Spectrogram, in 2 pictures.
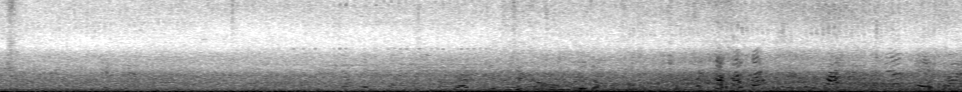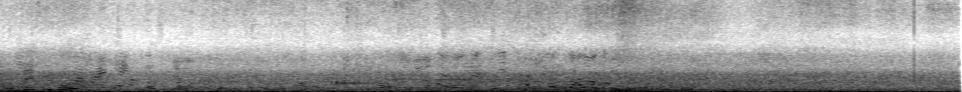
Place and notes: Sec., Zhongxiao E. Rd., Xinyi Dist., Taipei City - soundwalk
Taipei City, Xinyi District, 基隆路地下道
